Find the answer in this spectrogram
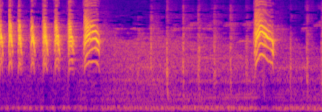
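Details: Greater green leafbird singing sharply and intensely. A fast string of clipped repeated notes gives way to bold arched whistles, separated by a pause, over constant low droning background noise.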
